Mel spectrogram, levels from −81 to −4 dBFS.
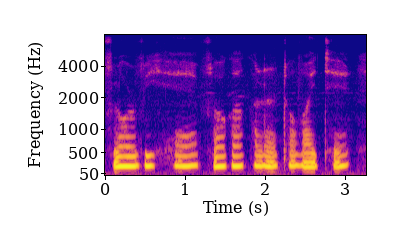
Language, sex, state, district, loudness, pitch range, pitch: Hindi, female, Arunachal Pradesh, Longding, -14 LUFS, 210-225 Hz, 220 Hz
